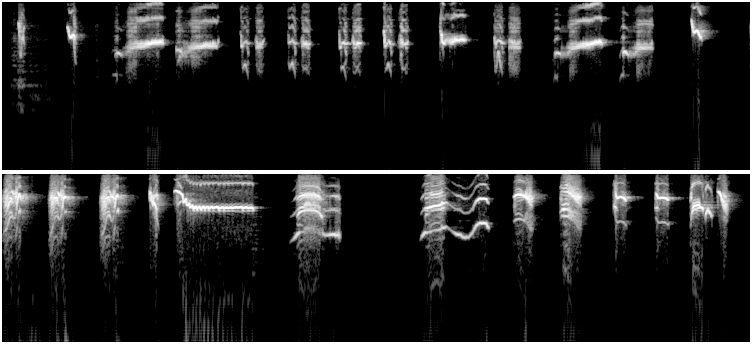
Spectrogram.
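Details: Oriental magpie-robin singing hard with its tail spread, kept in Kebumen, Central Java. It pours out a loud, rapid medley of whistles, clicks and scratchy notes, with a sustained harsh buzz and a few liquid, wavering slurs.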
